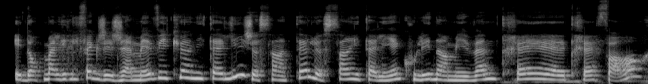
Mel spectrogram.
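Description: Speaking in a Quebec accent at a fairly slow pace with hardly any pauses, a woman with a fairly high pitch keeps her loudness very even and her pitch variation ordinary. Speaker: podcast host and executive coach. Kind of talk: interview conversation.

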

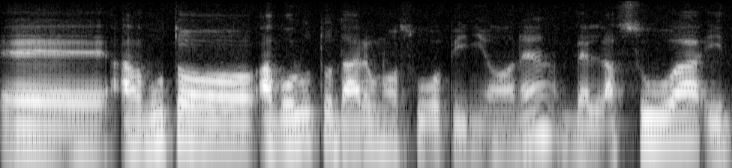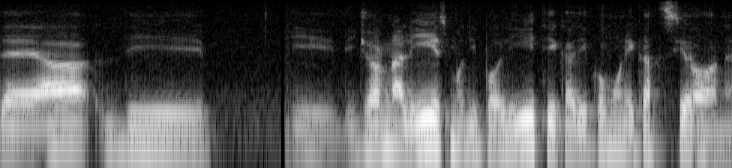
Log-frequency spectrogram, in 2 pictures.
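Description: A man with an unremarkable speaking voice talks at a fairly slow pace with medium pitch, fairly even intonation and big swings in loudness. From Italy. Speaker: psychologist and sports mental coach. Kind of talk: interview.

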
